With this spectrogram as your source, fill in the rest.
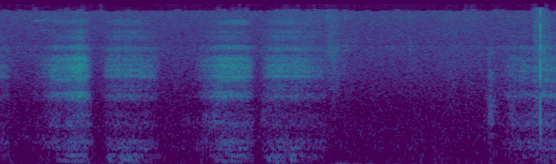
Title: Golden retriever snoring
